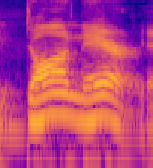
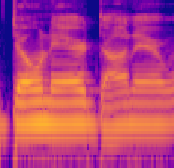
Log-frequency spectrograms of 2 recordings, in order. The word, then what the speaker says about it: Donair: You shouldn't have to be convinced to say it right. It's Donair. It's a Donair. – Fine. Get a Donair. – No, you still said it wrong.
